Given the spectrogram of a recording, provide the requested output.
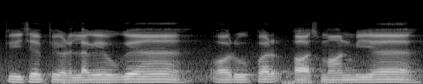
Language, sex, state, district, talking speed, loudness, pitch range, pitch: Hindi, male, Uttar Pradesh, Lalitpur, 140 wpm, -17 LUFS, 110-120 Hz, 115 Hz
